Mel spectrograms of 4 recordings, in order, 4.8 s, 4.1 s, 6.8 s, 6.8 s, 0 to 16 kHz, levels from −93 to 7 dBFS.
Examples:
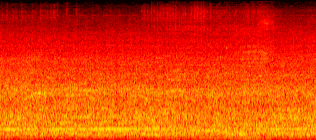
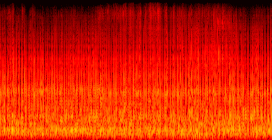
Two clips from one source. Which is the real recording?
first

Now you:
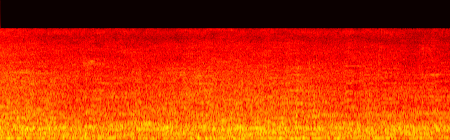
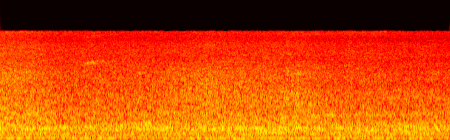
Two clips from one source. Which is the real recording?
second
